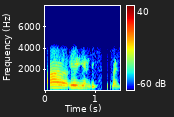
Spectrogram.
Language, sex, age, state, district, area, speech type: Telugu, female, 30-45, Andhra Pradesh, East Godavari, rural, conversation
